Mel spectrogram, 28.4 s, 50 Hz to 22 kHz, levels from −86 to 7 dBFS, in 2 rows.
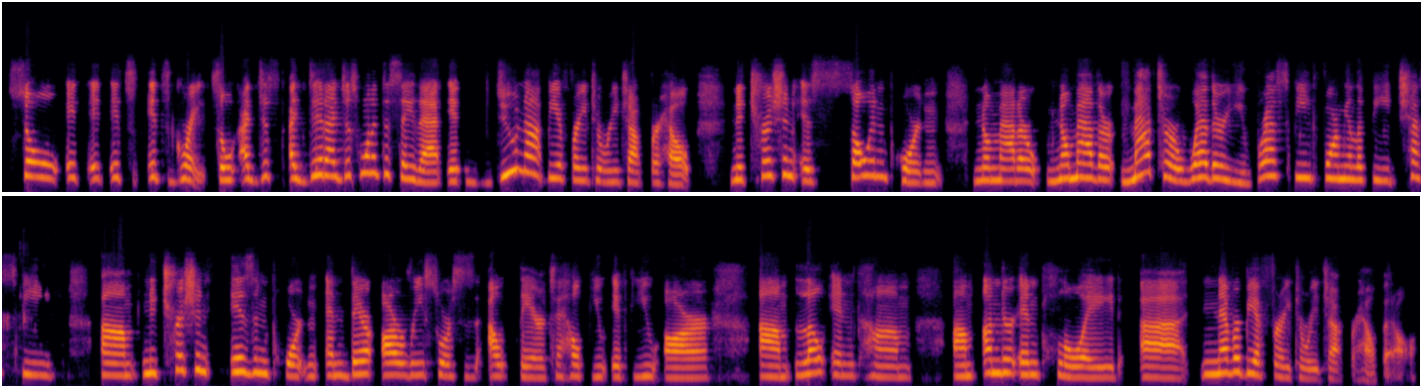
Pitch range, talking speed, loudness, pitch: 200-270 Hz, 160 wpm, -20 LUFS, 230 Hz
